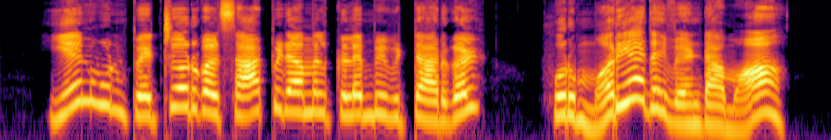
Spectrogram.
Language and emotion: Tamil, angry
